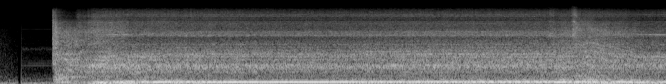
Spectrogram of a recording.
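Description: A Ford F-150 truck engine cranks briefly, catches and settles into a loud, steady idle with a low, even drone that runs unbroken to the end, with no voices.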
